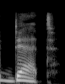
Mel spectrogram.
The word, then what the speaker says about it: debt: Say det with the soft t at the end.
